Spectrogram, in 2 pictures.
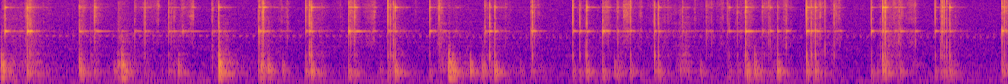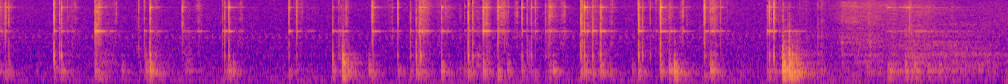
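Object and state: Glazed ceramic ramekin.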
